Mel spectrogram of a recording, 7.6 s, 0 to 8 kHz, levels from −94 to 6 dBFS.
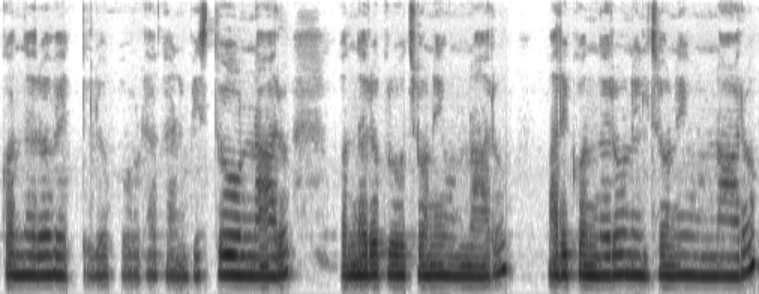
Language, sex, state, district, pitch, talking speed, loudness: Telugu, female, Telangana, Mahabubabad, 195 Hz, 95 wpm, -16 LUFS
